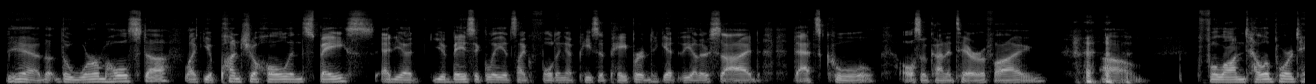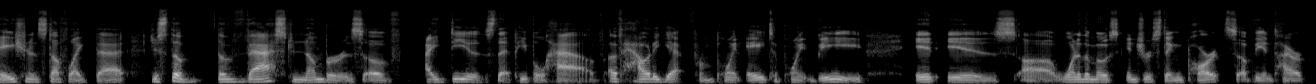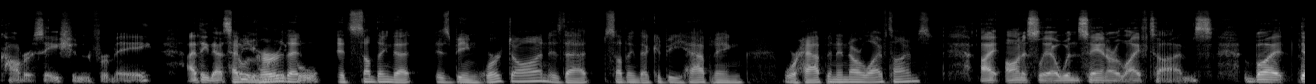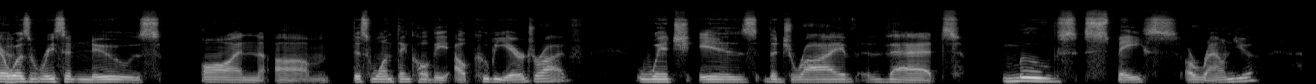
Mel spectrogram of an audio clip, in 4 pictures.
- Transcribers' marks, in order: laugh; tapping
- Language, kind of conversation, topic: English, unstructured, What do you find most interesting about space?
